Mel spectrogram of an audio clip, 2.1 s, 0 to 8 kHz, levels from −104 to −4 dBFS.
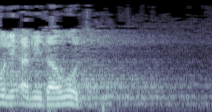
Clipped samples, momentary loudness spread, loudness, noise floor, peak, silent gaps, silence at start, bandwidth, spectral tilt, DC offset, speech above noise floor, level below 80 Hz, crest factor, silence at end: under 0.1%; 22 LU; -17 LUFS; -47 dBFS; -2 dBFS; none; 0 s; 7.4 kHz; -5 dB/octave; under 0.1%; 28 dB; -54 dBFS; 20 dB; 0.5 s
